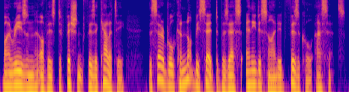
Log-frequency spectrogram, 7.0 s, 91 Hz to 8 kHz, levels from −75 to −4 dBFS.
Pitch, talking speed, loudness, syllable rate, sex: 105 Hz, 155 wpm, -19 LUFS, 5.4 syllables/s, male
